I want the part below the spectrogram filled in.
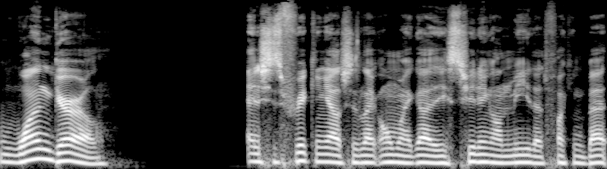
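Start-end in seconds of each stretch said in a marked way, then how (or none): none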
